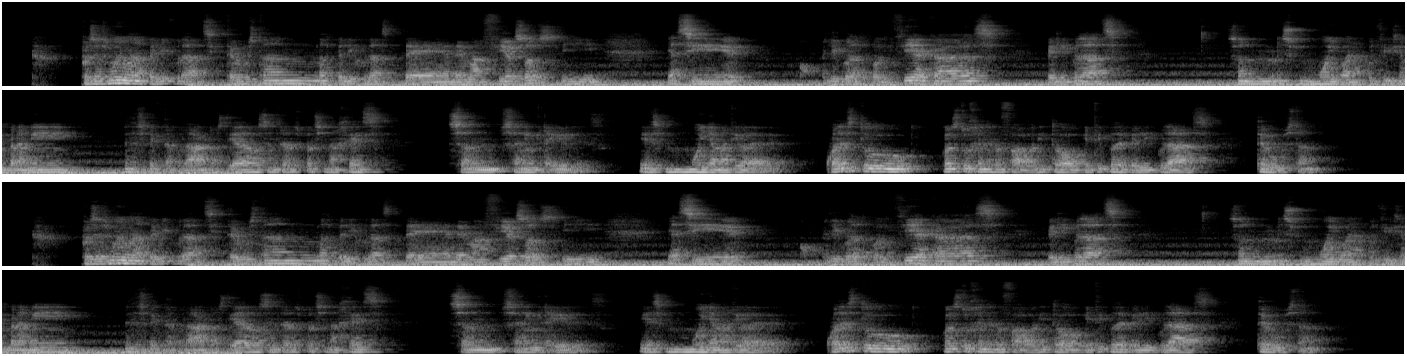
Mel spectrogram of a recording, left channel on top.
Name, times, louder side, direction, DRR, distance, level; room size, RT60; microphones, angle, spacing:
voice 1, 0.8-7.4 8.0-9.9 10.4-11.1 12.3-14.7 15.3-17.8 18.5-20.0 20.4-21.8 22.3-23.2 23.4-26.1 26.6-27.2, left 2 dB, 80° left, -3 dB, 0.5 m, -26 dB
sound 1, 1.8-16.4, equal, ahead, 0.4 m, -29 dB
2.2 x 2.1 x 2.8 m, 0.78 s
head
